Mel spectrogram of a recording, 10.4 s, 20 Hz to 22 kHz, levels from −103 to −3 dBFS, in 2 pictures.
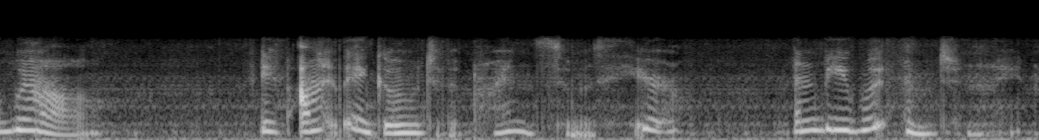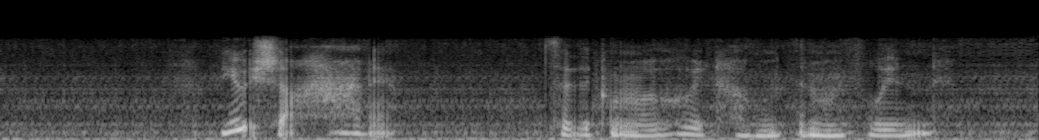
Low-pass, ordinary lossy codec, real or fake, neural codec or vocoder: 7.2 kHz; Opus, 32 kbps; fake; autoencoder, 22.05 kHz, a latent of 192 numbers a frame, VITS, trained on many speakers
